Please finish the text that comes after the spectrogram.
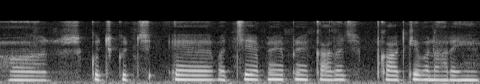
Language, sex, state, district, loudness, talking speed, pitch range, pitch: Hindi, female, Bihar, Araria, -15 LUFS, 160 wpm, 200-220 Hz, 210 Hz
